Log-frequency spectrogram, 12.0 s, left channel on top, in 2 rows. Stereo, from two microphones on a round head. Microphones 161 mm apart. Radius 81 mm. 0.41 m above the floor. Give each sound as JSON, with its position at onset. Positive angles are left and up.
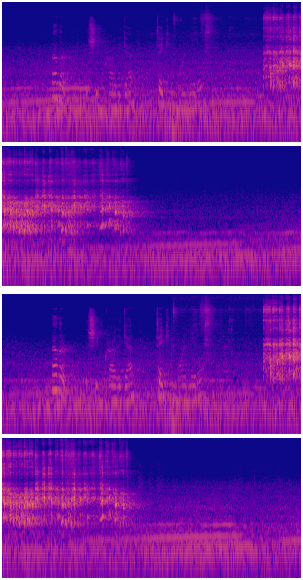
{"t": 1.0, "sound": "a woman speaking", "side_deg": -30, "distance_m": 0.8}
{"t": 3.4, "sound": "laughter", "side_deg": -55, "distance_m": 2.5}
